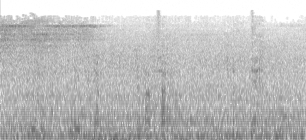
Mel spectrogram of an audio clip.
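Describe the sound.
A train rattles past, heard far away, as a faint, continuous clattering rumble that stays steady and unbroken throughout, with no clear individual clicks standing out.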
